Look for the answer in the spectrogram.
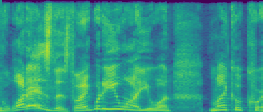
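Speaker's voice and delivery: high mock disbelief; incredulous mockery. At handbag sellers outside meetings, high mock disbelief. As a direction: act baffled and amused by the sellers.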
